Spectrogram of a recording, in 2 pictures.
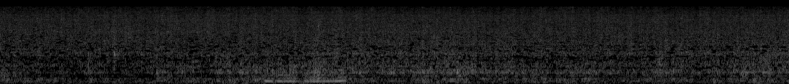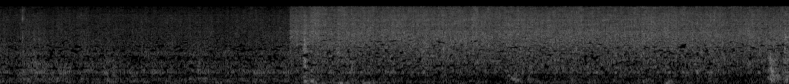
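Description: Green beans frying in oil in a pan, a steady sizzle that turns suddenly louder about eleven seconds in, as the pan is uncovered.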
